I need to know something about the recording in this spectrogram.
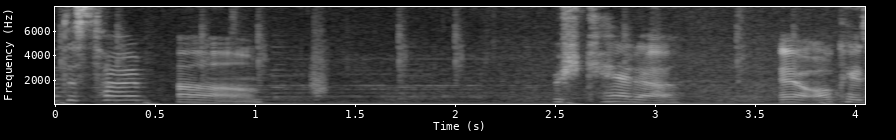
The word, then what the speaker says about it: bruschetta: Bruschetta. Yeah, okay, so it's like a slurred K. Like, right, because chemistry.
